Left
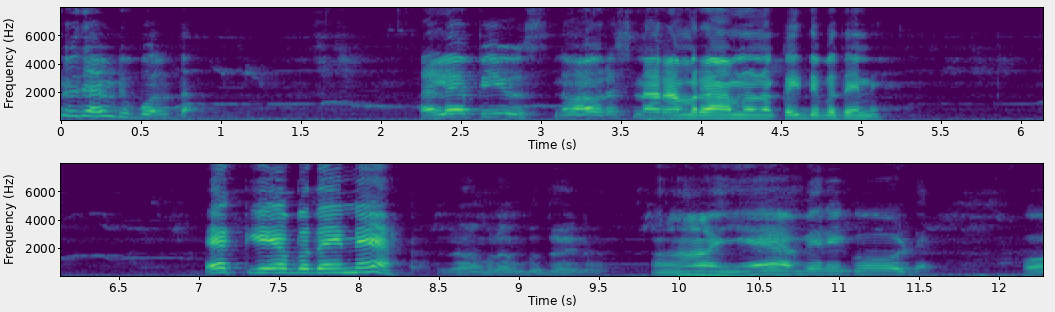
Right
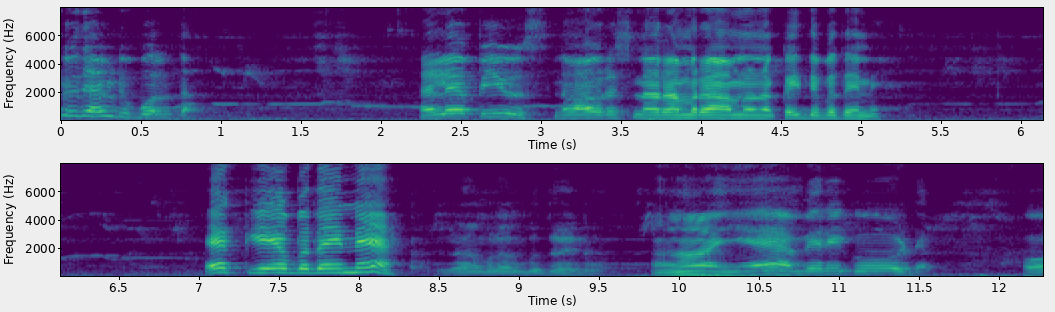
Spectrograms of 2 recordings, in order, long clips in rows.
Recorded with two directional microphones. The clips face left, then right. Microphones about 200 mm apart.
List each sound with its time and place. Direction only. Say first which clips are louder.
0.0 s speech: left 1 dB; 5° left (ahead or behind)
2.2 s speech: even; 5° right (ahead or behind)
3.6 s speech: right 5 dB; 40° right (ahead or behind)
3.9 s speech: left 3 dB; centre (ahead or behind)
7.0 s speech: right 1 dB; 5° right (ahead or behind)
